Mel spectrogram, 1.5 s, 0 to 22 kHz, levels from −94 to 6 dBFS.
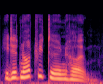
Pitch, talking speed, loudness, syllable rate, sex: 195 Hz, 195 wpm, -16 LUFS, 4.2 syllables/s, female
